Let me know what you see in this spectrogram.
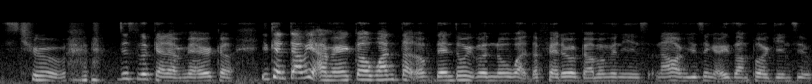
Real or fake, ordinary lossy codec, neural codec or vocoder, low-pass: fake; none; codec, 16 kHz in and 24 kHz out, 1 kbps, XY-Tokenizer; 7.2 kHz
